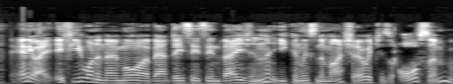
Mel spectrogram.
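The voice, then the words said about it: Australian English accent. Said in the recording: “English is not ... first language. Australian is. ... everyone else in the world has accents except for Australians”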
